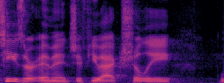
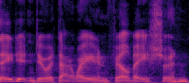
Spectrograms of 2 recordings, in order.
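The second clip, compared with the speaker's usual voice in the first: put-on cranky, grumpy old man voice; 3 semitones higher than usual. Imagining people objecting to plot points, the speaker voices one: grumpy old man voice. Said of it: "I love your grumpy old man voice".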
